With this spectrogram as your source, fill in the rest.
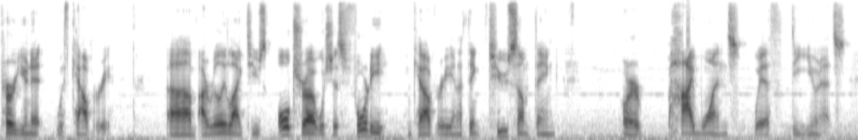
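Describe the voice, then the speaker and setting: A fairly low-pitched man at a moderate pace, with ordinary pitch variation, big swings in loudness and music in the background. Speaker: gaming youtuber. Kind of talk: gameplay commentary. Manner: casual with fillers.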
